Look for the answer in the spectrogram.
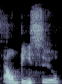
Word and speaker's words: Albisu: Like your yeah, find me on Twitter um, at Alex Albisu.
